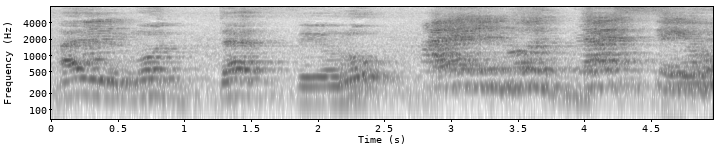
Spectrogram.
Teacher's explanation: المدثر، المدثر را موٹا ہے، را موٹا کر کے بھی پڑھیں آخر میں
